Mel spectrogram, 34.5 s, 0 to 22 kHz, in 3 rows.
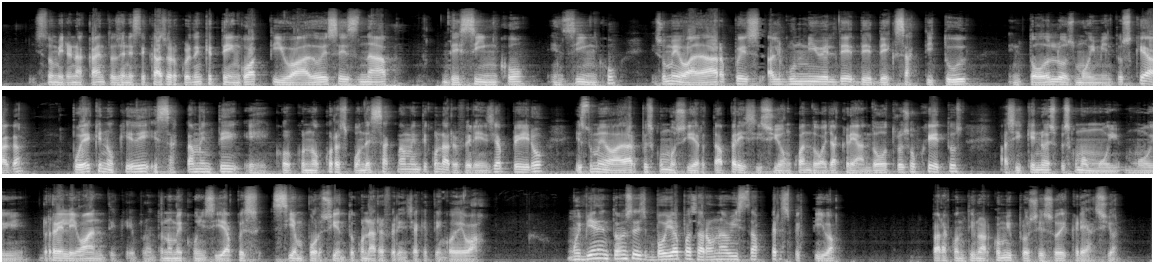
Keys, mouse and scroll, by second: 1.9 click, 6.7-7.1 drag, 8.4 click, 10.7-11.0 scroll down 1, 11.7 scroll up 1, 13.8 scroll up 1, 16.1-17.0 scroll down 2, 22.4 scroll up 1, 26.2-27.0 scroll down 4, 31.3 alt+right click, 32.1 alt+middle click, 32.6 alt+right click, 33.3 scroll down 1, 33.9 alt+middle click.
